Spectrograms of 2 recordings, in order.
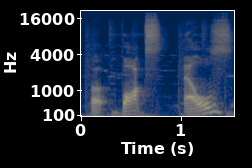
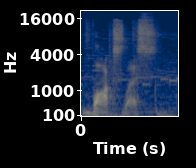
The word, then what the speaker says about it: Vox Ls: Pronounced Vox Ls. Okay, Vox Ls. Okay. I've been calling you Voxless. Okay, so Vox Ls.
